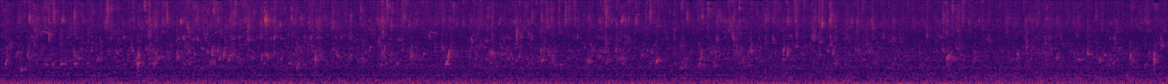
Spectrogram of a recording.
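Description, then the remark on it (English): Rainwater drips and trickles steadily, scattered drops landing over a soft, continuous wash of water. The sound stays quiet and even throughout, with no voices. “Just for a moment, feel how the rain water from above, crystalline rainwater, rains down on you from above and blesses you”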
